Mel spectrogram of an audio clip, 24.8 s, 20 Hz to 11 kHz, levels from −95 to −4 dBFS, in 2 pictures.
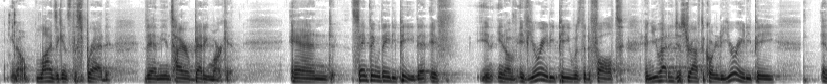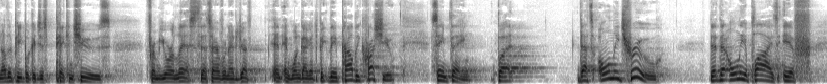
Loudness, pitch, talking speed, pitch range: -17 LUFS, 150 Hz, 180 wpm, 130-170 Hz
